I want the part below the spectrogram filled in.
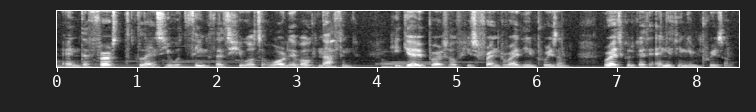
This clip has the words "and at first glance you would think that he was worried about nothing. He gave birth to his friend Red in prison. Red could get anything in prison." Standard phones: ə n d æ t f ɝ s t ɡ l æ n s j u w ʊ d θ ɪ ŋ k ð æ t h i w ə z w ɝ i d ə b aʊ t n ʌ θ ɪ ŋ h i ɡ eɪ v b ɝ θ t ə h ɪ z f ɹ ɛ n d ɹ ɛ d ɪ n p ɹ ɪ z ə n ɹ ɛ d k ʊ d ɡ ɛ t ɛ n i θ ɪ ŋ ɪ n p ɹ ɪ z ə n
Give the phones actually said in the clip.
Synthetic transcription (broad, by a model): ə n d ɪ f ɝ s t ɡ l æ n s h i w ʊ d θ ɪ ŋ k ð æ t h i w ə z w ɝ i d ə b aʊ t n ʌ θ ɪ ŋ h i ɡ eɪ v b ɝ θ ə h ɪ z f ɹ ɛ n d ɹ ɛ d ɪ n p ɹ ɪ z ə n ɹ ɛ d k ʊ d ɡ ɛ t ɛ n i θ ɪ ŋ ɪ n p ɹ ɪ z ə n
